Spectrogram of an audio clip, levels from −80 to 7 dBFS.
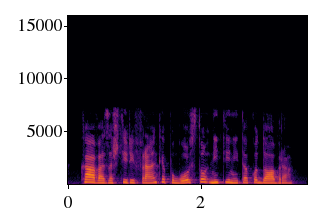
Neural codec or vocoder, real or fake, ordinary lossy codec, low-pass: codec, 16 kHz, 8 kbps, FunCodec, trained on LibriTTS, 25 frames a second; fake; MP3, 48 kbps; 7.2 kHz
